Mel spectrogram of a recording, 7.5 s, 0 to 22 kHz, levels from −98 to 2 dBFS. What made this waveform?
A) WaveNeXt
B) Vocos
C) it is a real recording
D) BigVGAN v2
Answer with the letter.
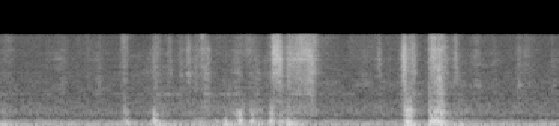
A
